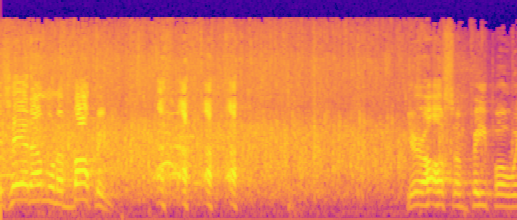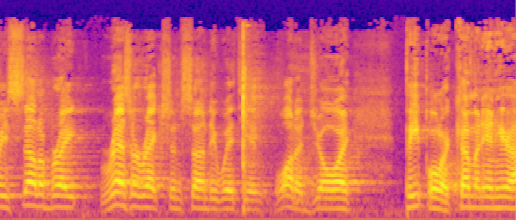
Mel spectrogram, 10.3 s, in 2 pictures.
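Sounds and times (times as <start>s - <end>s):
audience applause: 0.0s - 4.6s
speech: 0.1s - 2.6s, 4.0s - 10.3s
laughter: 1.5s - 2.6s.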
